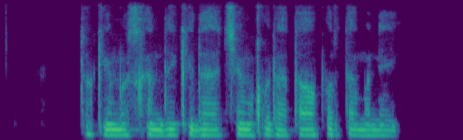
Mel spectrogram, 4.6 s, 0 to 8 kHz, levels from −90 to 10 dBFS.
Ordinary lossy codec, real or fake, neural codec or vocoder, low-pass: Opus, 24 kbps; real; none; 7.2 kHz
